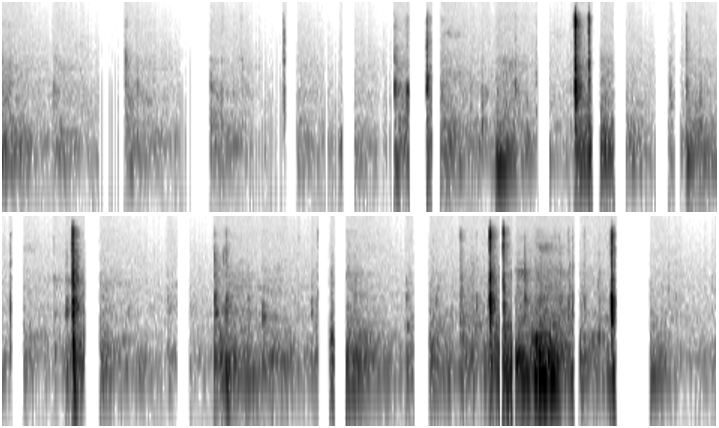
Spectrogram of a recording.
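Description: Keys clack in irregular bursts on a computer keyboard while C code is typed, single taps and quick flurries, close and fairly quiet, with no voices.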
